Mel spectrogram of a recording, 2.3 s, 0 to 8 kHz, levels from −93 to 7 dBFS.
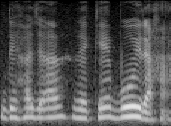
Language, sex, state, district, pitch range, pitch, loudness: Bengali, female, Assam, Hailakandi, 205-225 Hz, 215 Hz, -15 LUFS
